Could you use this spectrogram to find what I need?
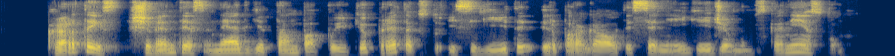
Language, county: Lithuanian, Vilnius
